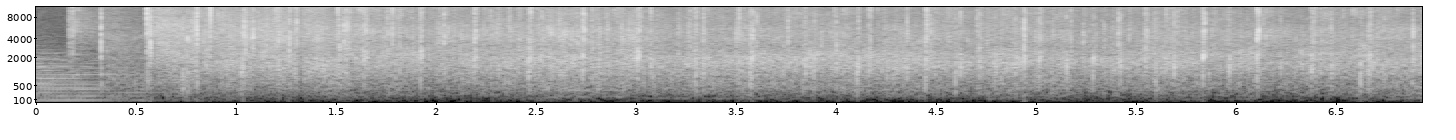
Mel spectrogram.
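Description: The last violin-and-piano chord dies away, and about half a second in an audience breaks into applause: steady clapping that carries on.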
